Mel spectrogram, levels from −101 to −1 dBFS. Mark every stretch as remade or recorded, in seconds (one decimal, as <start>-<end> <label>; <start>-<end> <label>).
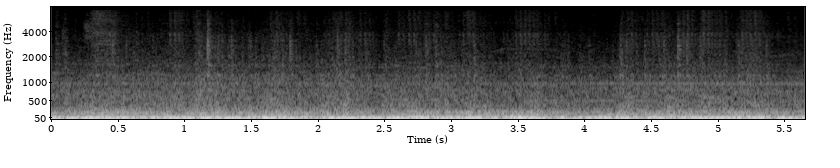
0.0-5.0 recorded; 5.0-5.7 remade

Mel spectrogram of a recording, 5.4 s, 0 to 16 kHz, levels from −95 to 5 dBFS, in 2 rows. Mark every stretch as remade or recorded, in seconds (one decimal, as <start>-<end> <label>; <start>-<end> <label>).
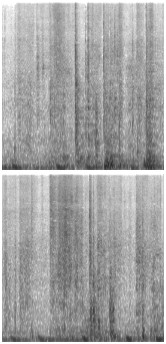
0.0-5.4 recorded

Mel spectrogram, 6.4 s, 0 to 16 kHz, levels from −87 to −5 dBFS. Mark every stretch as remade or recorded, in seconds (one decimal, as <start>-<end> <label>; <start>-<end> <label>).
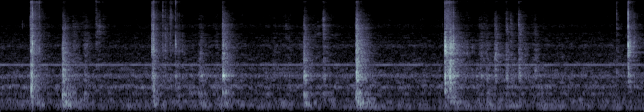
0.0-6.4 recorded

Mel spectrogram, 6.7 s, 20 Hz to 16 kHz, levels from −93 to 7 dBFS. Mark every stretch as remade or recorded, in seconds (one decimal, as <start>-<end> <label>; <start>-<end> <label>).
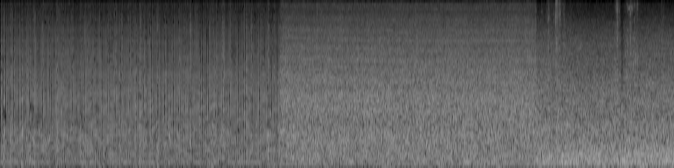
0.0-2.8 remade; 2.8-6.7 recorded

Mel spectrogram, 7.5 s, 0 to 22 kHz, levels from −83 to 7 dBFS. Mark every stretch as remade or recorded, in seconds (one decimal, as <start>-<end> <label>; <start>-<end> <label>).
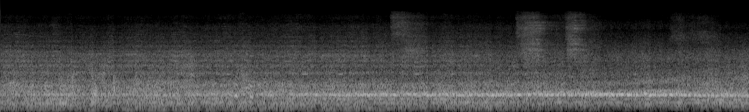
0.0-5.6 recorded; 5.6-6.8 remade; 6.8-7.5 recorded

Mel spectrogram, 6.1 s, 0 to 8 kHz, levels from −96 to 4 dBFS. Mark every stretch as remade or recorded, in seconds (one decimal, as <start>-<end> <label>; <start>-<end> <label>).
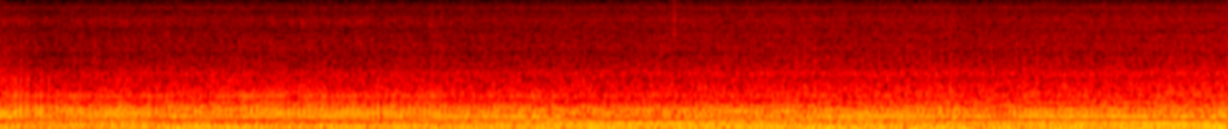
0.0-6.1 recorded

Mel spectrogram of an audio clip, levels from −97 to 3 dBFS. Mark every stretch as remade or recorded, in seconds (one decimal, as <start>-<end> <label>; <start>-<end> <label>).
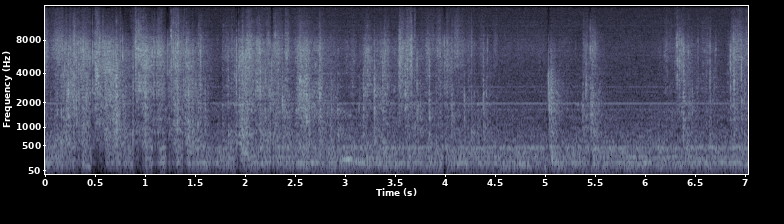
0.0-1.1 recorded; 1.1-5.3 remade; 5.3-7.0 recorded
